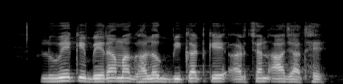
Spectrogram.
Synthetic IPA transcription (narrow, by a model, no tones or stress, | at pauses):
luːekebeːɾamãɡʱɐlok̚bikəʈkeʔɐɾt͡ʃənaːd͡ʒaːt̪ʰeː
